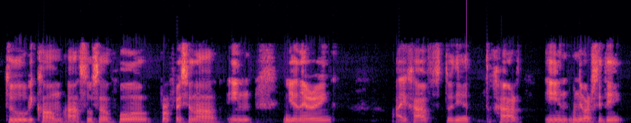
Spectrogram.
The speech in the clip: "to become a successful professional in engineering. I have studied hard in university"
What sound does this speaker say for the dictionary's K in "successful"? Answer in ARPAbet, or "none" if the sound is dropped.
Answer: none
